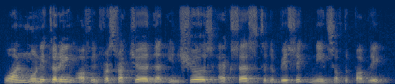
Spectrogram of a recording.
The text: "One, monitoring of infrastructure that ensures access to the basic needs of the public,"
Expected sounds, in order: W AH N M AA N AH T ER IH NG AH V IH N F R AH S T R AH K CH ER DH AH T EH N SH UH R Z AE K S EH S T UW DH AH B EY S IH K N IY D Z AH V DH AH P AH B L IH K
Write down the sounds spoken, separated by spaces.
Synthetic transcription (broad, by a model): W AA N M AA N AH T ER IH NG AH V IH N F R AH S T R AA K CH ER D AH T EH N SH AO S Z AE K S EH S T UW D AH B EY S IH K N IY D S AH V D AH P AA B L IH K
